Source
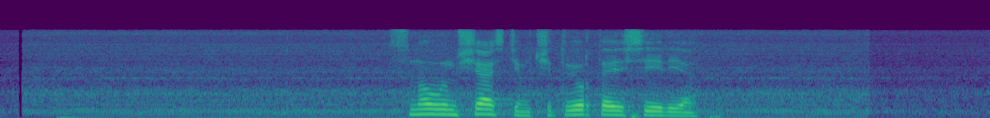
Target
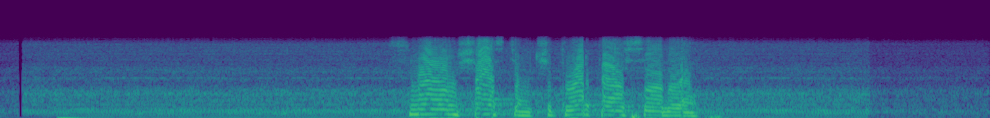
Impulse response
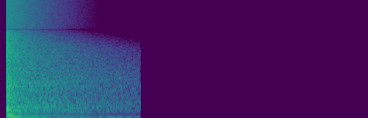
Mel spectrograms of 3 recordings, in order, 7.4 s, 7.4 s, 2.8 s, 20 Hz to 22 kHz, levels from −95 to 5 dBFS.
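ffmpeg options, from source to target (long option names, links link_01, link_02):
-af "highshelf=frequency=2800:gain=-11,aresample=11025,aeval=exprs='0.0398*(abs(mod(val(0)/0.0398+3,4)-2)-1)':channel_layout=same,aresample=44100,volume=7dB"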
